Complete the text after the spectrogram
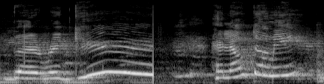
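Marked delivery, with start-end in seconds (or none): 0.0-1.5 slow sing-song praise; reading to a toddler. Acted. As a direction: stretch it out warmly for a small child. Teacher praising small child.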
